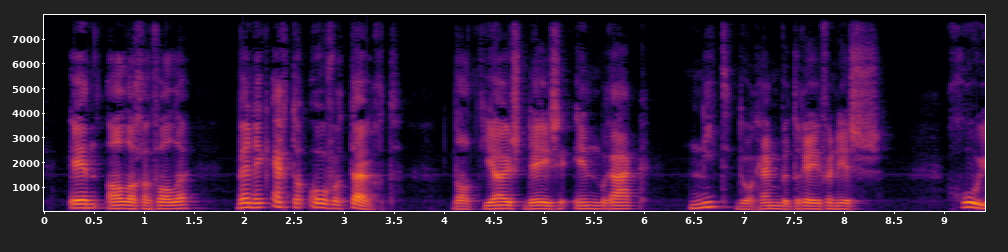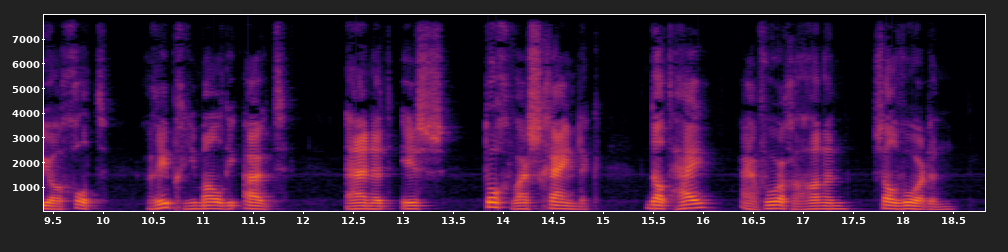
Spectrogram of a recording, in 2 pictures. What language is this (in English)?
Dutch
